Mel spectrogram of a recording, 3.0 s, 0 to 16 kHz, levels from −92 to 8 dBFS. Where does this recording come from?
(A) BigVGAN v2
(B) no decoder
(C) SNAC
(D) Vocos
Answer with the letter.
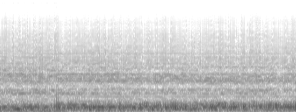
A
